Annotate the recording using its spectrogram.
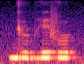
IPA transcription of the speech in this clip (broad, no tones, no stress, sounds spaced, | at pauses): ɡʲ ʊ bʱ e f ʊ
